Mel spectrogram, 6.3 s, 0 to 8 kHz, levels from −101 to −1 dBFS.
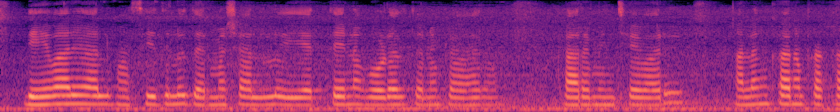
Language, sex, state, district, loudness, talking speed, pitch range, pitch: Telugu, female, Telangana, Nalgonda, -29 LUFS, 75 wpm, 200-215 Hz, 210 Hz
